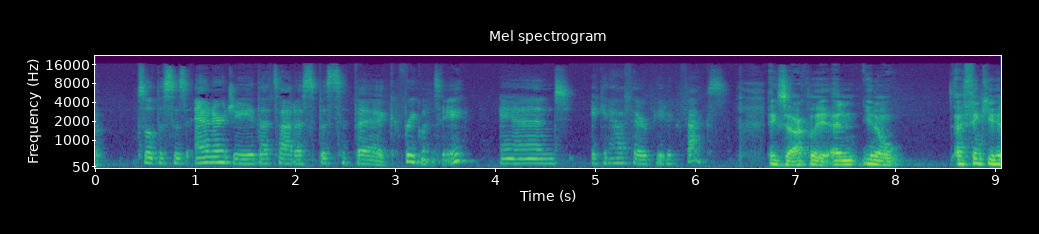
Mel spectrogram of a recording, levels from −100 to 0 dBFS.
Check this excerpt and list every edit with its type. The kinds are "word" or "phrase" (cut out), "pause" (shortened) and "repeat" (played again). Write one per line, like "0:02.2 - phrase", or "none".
0:03.8 - pause
0:06.7 - pause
